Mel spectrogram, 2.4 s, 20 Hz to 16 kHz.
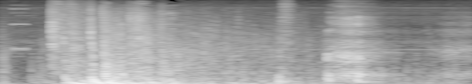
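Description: A custom explosion effect from the FHJ-18 Shattered Chaos launcher in COD Mobile, heard as one loud booming blast with a rumbling tail and a smaller burst following about a second later.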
